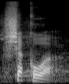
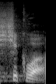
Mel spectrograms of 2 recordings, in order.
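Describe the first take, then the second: First: The first vowel is an 'a' sound. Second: The first vowel is an 'i' sound. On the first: The speaker calls it right. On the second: The speaker calls it wrong. "हम कहते हैं शिकवा, हालांकि गलत है"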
